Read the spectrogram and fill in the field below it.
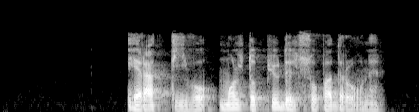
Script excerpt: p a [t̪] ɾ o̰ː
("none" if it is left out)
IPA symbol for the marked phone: d̪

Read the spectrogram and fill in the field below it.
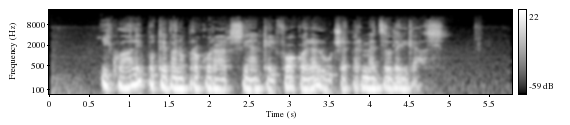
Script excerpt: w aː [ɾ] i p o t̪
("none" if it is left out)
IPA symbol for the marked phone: l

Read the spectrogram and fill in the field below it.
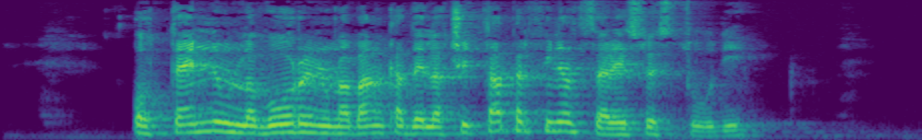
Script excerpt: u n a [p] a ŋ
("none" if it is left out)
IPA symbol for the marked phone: b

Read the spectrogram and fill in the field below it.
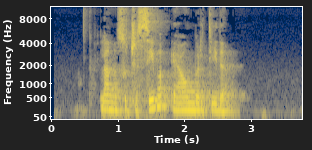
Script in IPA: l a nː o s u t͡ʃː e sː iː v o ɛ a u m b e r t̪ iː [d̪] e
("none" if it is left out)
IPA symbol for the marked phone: d̪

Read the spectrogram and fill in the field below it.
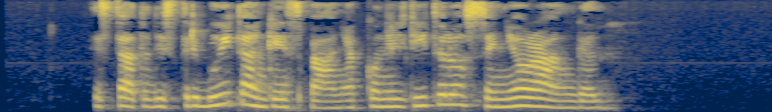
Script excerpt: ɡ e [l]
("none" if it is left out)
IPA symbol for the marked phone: l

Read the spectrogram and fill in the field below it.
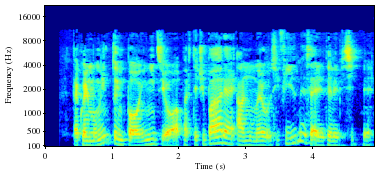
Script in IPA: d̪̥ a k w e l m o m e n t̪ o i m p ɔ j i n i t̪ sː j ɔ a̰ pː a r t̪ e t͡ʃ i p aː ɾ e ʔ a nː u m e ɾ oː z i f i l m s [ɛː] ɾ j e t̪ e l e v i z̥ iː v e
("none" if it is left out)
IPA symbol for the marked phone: ɛː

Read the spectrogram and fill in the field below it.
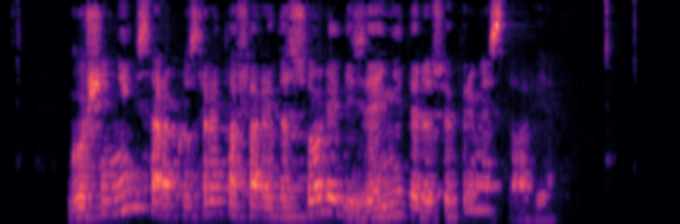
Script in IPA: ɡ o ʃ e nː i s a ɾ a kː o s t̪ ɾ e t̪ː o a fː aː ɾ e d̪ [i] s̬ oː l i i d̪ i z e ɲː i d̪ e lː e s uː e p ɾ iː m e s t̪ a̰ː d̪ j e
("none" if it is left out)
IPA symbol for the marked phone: a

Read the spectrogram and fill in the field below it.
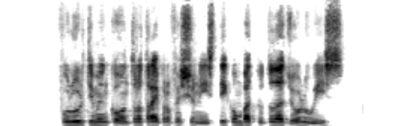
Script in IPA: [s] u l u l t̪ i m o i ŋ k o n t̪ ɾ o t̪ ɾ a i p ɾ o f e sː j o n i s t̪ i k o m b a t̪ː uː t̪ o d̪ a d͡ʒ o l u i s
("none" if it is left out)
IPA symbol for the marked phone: f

